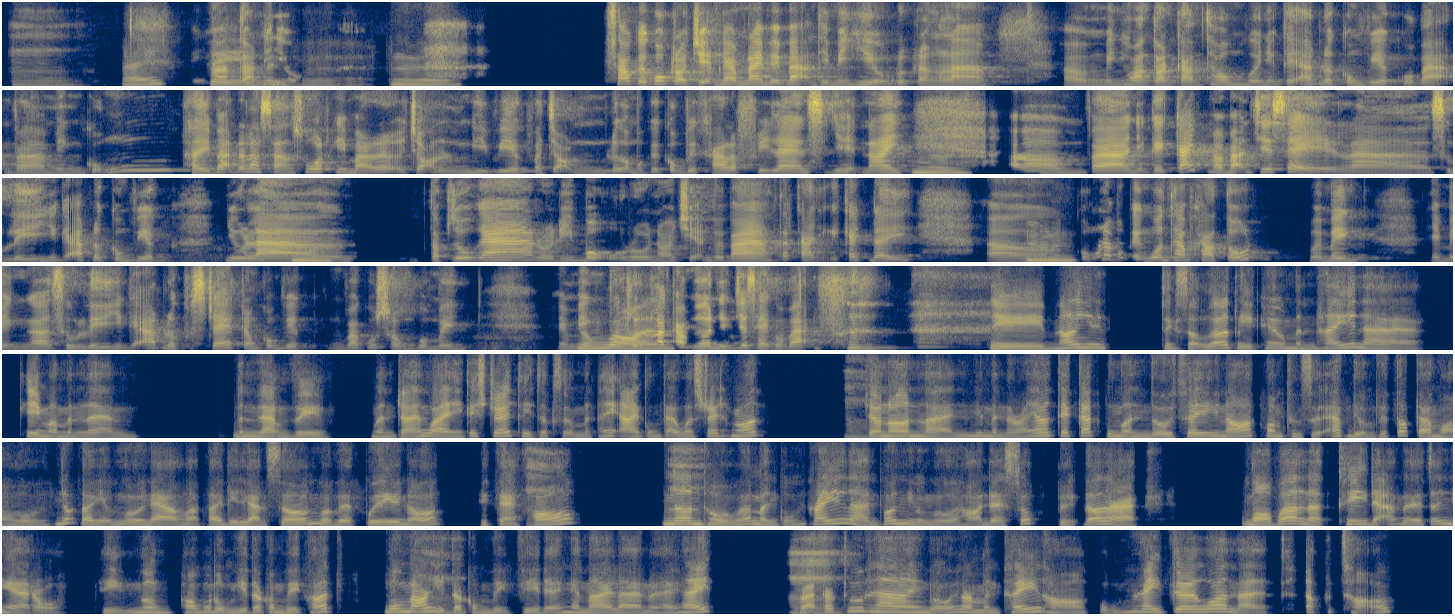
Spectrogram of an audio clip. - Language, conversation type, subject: Vietnamese, podcast, Bạn xử lý áp lực và căng thẳng trong cuộc sống như thế nào?
- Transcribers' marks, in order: other noise; unintelligible speech; unintelligible speech; in English: "freelance"; other background noise; tapping; chuckle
